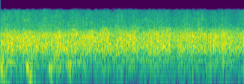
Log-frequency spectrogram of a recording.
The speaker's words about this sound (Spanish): Un aplauso para Alejandro y Georgina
